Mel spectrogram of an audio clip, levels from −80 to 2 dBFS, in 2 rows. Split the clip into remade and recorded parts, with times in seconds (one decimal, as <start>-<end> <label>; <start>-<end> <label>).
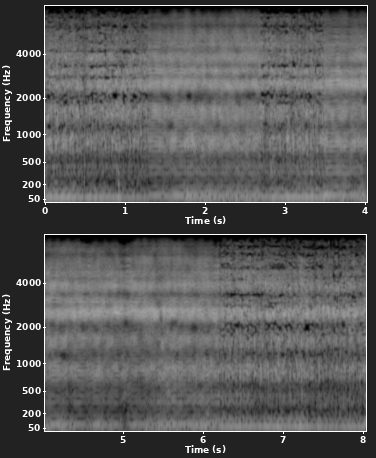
0.0-1.3 recorded; 1.3-2.7 remade; 2.7-3.5 recorded; 3.5-6.2 remade; 6.2-8.0 recorded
